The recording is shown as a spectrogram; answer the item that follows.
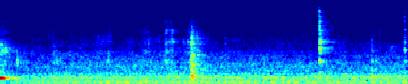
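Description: Knife and server clinking against a serving plate while cutting a portion of baked stuffed squash, with two short clicks, about two seconds in and just after three seconds.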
